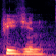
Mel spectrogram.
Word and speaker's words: PGGN: It's Pigeon. It's pigeon, like the bird.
